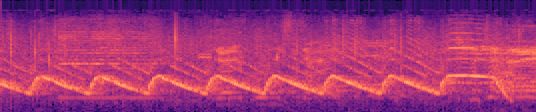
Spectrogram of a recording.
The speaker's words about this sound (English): Someone waves or whistles, and an ambulance appears as if on cue.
